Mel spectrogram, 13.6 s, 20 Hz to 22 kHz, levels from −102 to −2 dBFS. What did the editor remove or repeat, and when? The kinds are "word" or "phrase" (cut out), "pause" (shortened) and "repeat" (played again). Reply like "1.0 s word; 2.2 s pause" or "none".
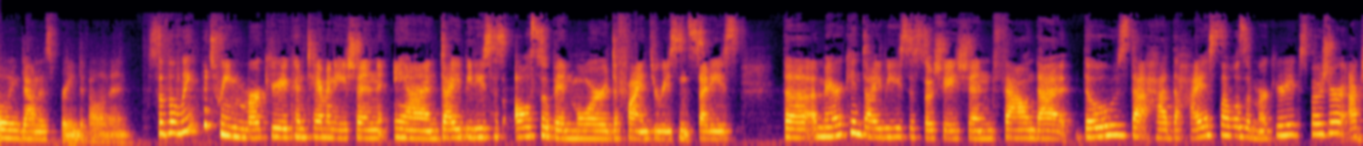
1.4 s pause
